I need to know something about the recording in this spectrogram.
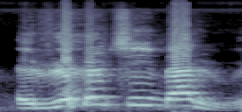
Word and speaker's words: Orochimaru: Next, we have Dio from JoJo's versus Orochimaru, which is the only way to pronounce his name. If you don't, Orochimaru.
